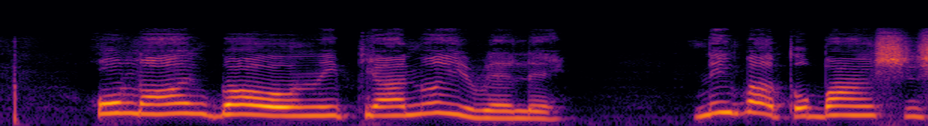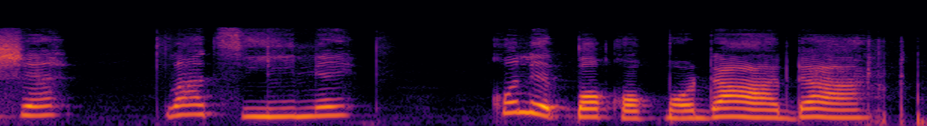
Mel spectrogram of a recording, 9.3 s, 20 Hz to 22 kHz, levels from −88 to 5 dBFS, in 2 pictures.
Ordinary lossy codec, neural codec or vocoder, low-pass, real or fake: MP3, 96 kbps; codec, 24 kHz, 1 kbps, SNAC; 9.9 kHz; fake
